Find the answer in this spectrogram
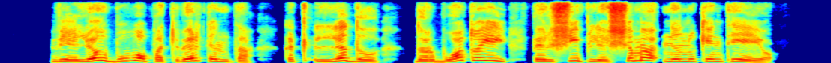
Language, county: Lithuanian, Kaunas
